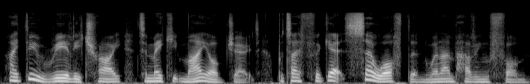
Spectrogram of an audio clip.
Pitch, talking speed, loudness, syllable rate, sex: 135 Hz, 205 wpm, -18 LUFS, 4.6 syllables/s, male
